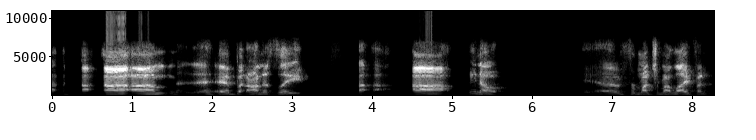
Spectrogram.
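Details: Developmental stuttering since about age six in an adult man, a person who stutters giving a conference presentation; stuttering.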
